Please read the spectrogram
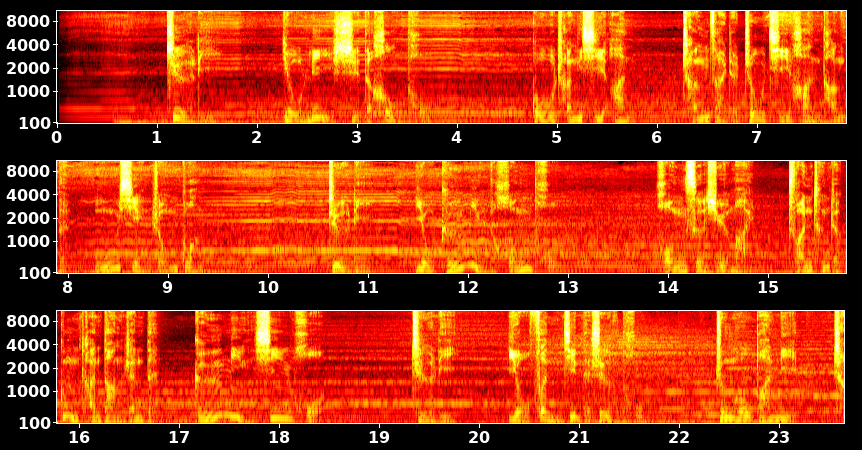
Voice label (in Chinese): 男 政府专题类; 西安铁路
